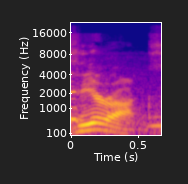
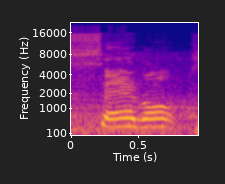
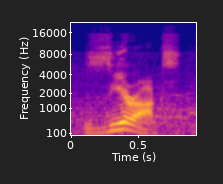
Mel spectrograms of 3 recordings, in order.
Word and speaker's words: Xerox: It's Xerox. No, they pronounce it as Serox. No, it's Xerox. Pronounced with a Z, not an S.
